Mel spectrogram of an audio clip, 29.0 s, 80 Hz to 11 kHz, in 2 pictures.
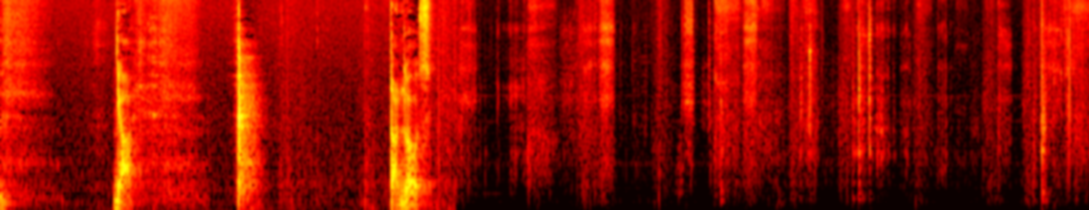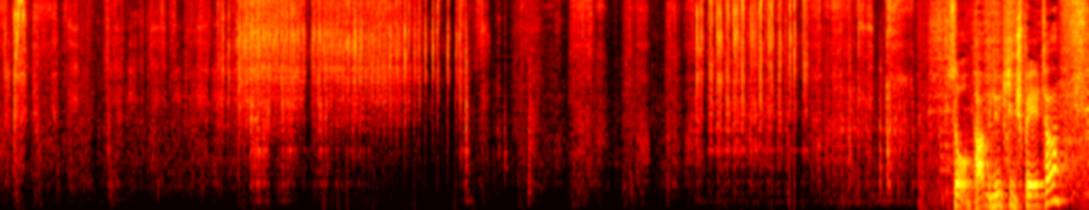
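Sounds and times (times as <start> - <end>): wooden frame strips knocking: 3.2 - 3.5.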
